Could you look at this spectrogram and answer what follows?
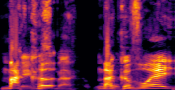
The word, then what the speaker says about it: James McAvoy: James McAvoy.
